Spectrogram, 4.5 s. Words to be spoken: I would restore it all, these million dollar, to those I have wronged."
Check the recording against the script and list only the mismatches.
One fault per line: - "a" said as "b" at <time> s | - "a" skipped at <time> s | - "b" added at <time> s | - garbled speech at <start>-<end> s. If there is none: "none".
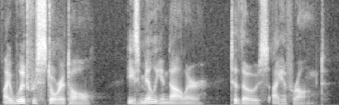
none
